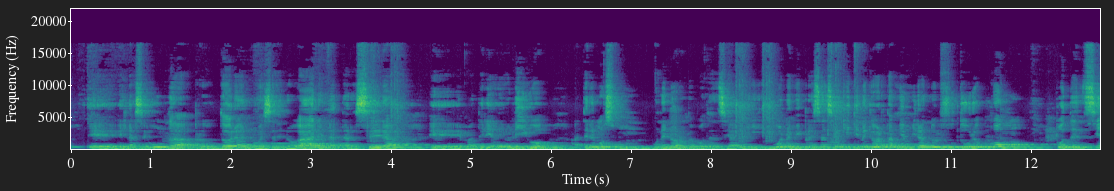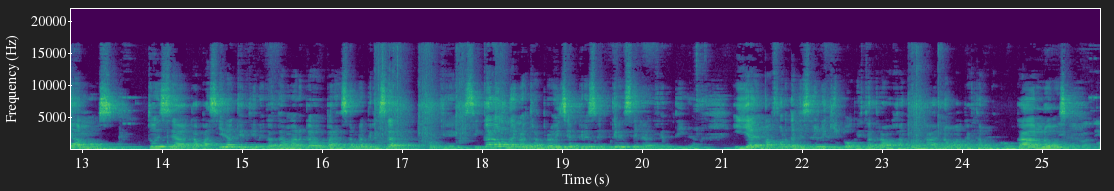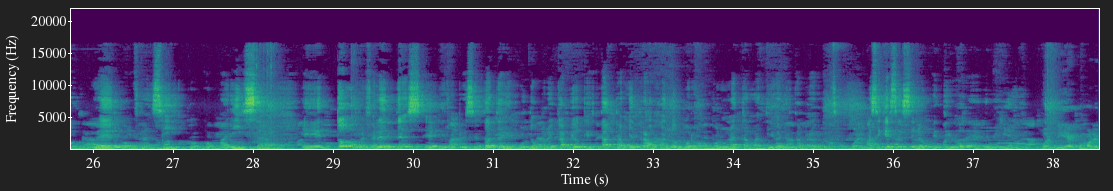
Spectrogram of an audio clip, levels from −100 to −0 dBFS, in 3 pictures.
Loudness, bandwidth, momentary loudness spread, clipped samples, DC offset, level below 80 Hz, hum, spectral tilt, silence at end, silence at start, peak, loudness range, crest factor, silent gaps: -30 LUFS; 17 kHz; 8 LU; under 0.1%; under 0.1%; -60 dBFS; none; -4 dB/octave; 0 s; 0 s; -6 dBFS; 4 LU; 24 dB; none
